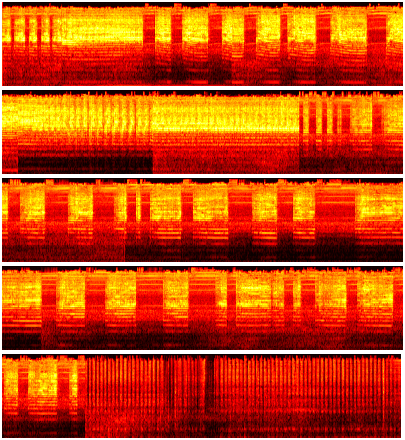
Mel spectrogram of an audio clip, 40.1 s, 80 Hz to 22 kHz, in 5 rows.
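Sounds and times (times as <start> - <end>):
sanding rasping strokes: 28.3 - 40.0.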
